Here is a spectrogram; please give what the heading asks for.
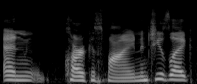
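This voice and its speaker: A woman's voice: medium pitch, a little slow, fairly bright tone, clear, resonant tone, dry recording. Chatty woman co-host, dry sound. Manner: chatty, laughs while talking. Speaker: podcast co-host. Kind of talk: casual chat.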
